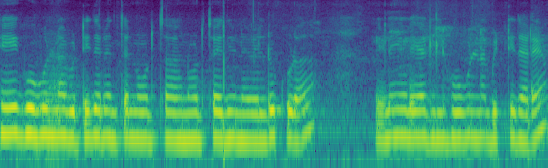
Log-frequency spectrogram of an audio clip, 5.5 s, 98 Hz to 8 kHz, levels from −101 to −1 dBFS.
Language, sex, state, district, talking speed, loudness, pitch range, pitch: Kannada, female, Karnataka, Dakshina Kannada, 185 wpm, -17 LUFS, 210-225 Hz, 215 Hz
